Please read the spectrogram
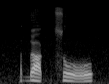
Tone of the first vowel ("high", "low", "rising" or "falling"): low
